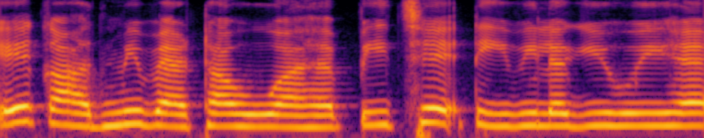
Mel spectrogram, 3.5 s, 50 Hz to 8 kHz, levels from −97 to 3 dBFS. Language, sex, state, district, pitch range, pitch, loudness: Hindi, female, Delhi, New Delhi, 230-250 Hz, 235 Hz, -14 LUFS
